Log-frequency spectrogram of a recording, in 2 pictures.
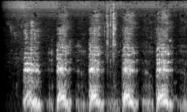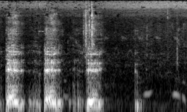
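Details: Deep, coarse rasps from a leopard, about nine in a row at an even pace, each a short sawing stroke. The series stops abruptly, leaving quiet background with a few faint, brief bird notes.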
